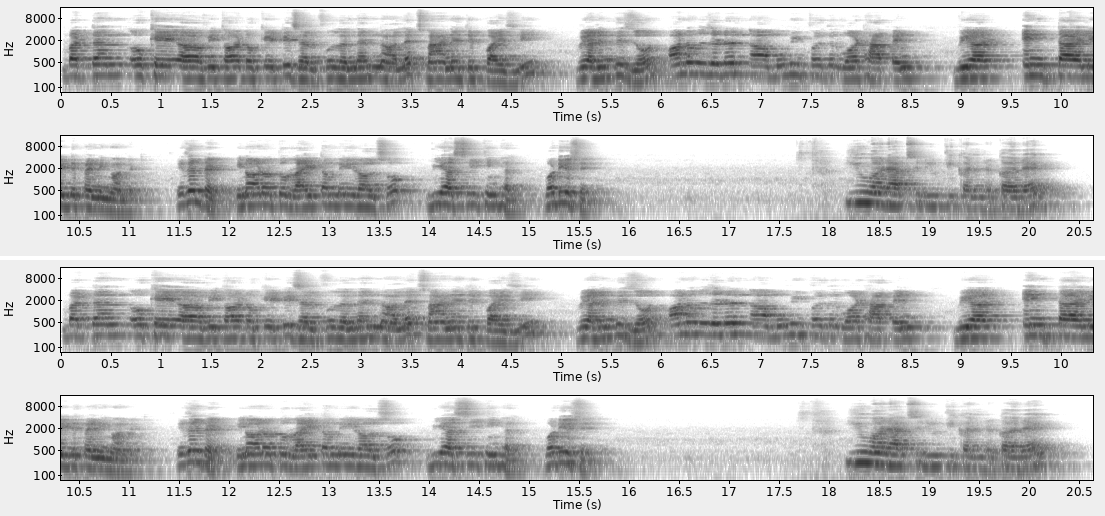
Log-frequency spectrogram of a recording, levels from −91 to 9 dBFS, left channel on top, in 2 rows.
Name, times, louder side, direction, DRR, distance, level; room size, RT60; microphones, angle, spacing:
voice 1, 0.0-4.7 5.1-8.5 8.9-9.3 9.6-11.0 11.5-14.9 15.2-15.6, left 3 dB, 85° left, 3 dB, 0.9 m, -22 dB
voice 2, 17.8-20.1, left 1 dB, 70° left, 2 dB, 2.8 m, -25 dB
7.0 x 5.8 x 6.5 m, 0.65 s
head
